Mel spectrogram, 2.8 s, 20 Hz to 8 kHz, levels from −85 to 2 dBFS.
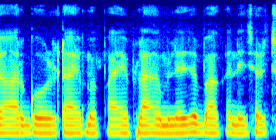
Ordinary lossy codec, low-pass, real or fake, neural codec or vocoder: none; 7.2 kHz; real; none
